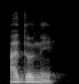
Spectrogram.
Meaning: first/second-person singular imperfect indicative of adonner
- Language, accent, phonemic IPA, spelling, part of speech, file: French, France, /a.dɔ.nɛ/, adonnais, verb, LL-Q150 (fra)-adonnais.wav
